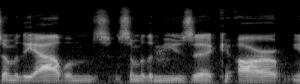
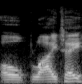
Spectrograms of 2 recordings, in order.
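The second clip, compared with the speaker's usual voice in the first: loud, bad, barely British put-on accent; 3 semitones higher, 5 dB louder than usual. Podcast guest being introduced by the host: bad British accent. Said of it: "That wasn't a very British accent".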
